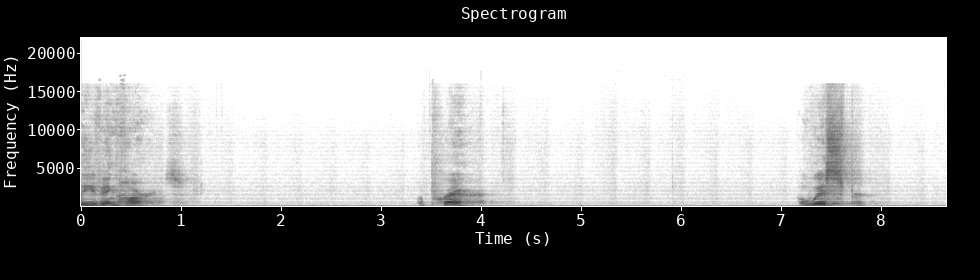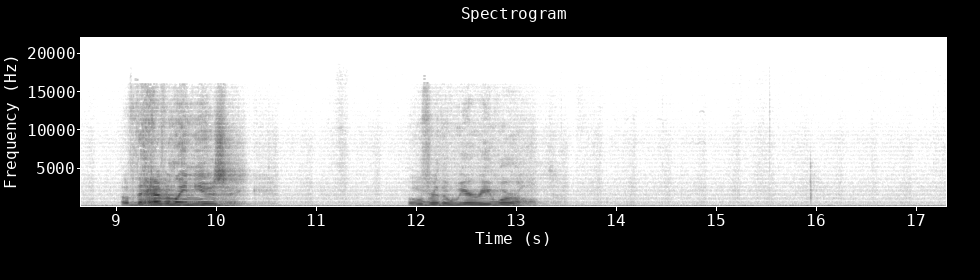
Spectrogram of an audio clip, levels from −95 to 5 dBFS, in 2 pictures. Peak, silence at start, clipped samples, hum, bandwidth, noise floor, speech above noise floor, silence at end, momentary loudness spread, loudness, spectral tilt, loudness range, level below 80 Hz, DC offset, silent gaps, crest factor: -8 dBFS; 0 s; under 0.1%; none; 17 kHz; -61 dBFS; 32 dB; 4.1 s; 24 LU; -29 LUFS; -4.5 dB/octave; 8 LU; -60 dBFS; under 0.1%; none; 26 dB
